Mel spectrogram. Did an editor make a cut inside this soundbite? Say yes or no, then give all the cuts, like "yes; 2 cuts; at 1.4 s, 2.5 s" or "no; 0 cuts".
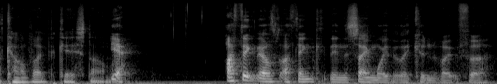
yes; 1 cut; at 2.1 s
